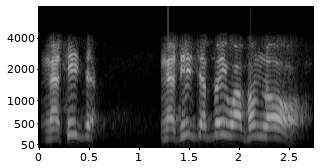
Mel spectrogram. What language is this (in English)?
Manipuri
